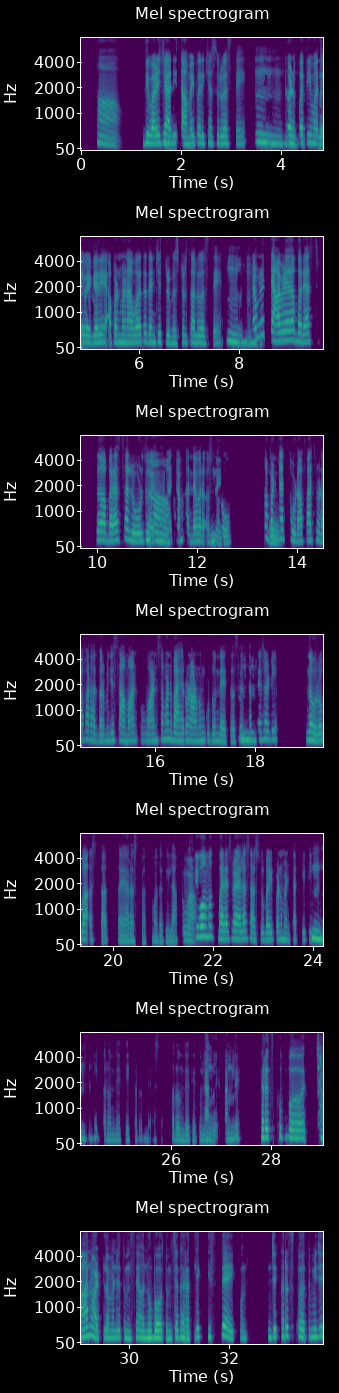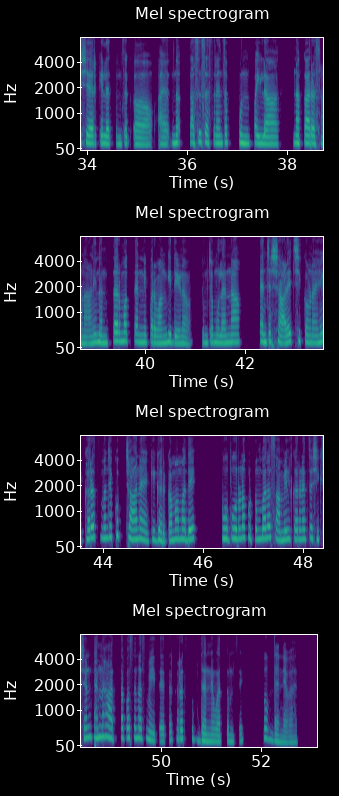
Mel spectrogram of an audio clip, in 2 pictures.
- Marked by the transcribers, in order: static; other background noise; "सहामाही" said as "सामायिक"; in English: "ट्रिमेस्टर"; distorted speech; chuckle; in English: "शेअर"; laughing while speaking: "त्यांना"; tapping
- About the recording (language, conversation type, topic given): Marathi, podcast, तुम्ही घरकामांमध्ये कुटुंबाला कसे सामील करता?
